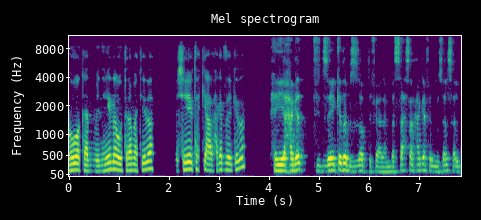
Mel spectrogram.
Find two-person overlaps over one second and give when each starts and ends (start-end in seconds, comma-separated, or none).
none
